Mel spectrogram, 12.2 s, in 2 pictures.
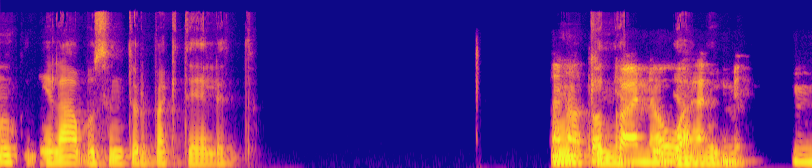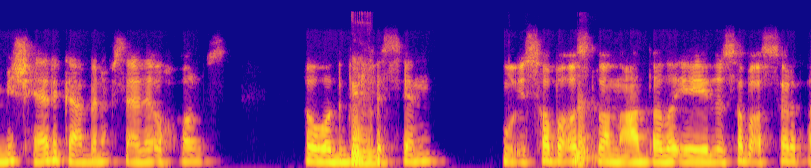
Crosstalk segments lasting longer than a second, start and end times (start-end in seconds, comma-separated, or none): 4.2-5.5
